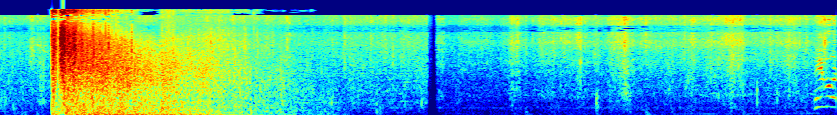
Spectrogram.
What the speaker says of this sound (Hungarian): Mi volt az a robbanás?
